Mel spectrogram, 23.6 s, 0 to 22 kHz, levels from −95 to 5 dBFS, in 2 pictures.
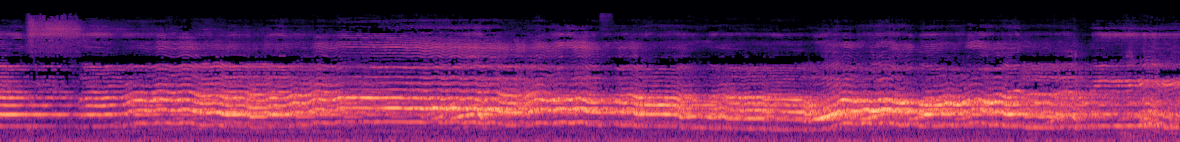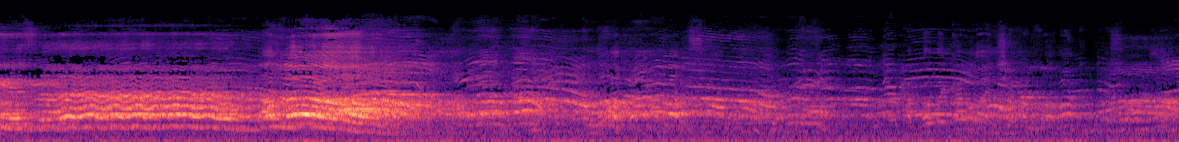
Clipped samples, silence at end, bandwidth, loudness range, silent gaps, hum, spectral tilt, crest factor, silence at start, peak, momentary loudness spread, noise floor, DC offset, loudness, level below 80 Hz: under 0.1%; 0 s; 13 kHz; 18 LU; none; none; -2.5 dB/octave; 18 dB; 0 s; 0 dBFS; 21 LU; -42 dBFS; under 0.1%; -18 LUFS; -54 dBFS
